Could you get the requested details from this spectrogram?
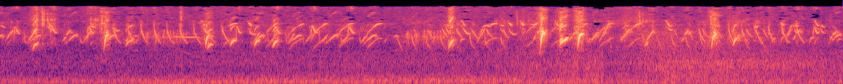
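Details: European goldfinch batba song used to motivate singing; steady soft twittering with a few loud clear chirps near two and three-quarter seconds.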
